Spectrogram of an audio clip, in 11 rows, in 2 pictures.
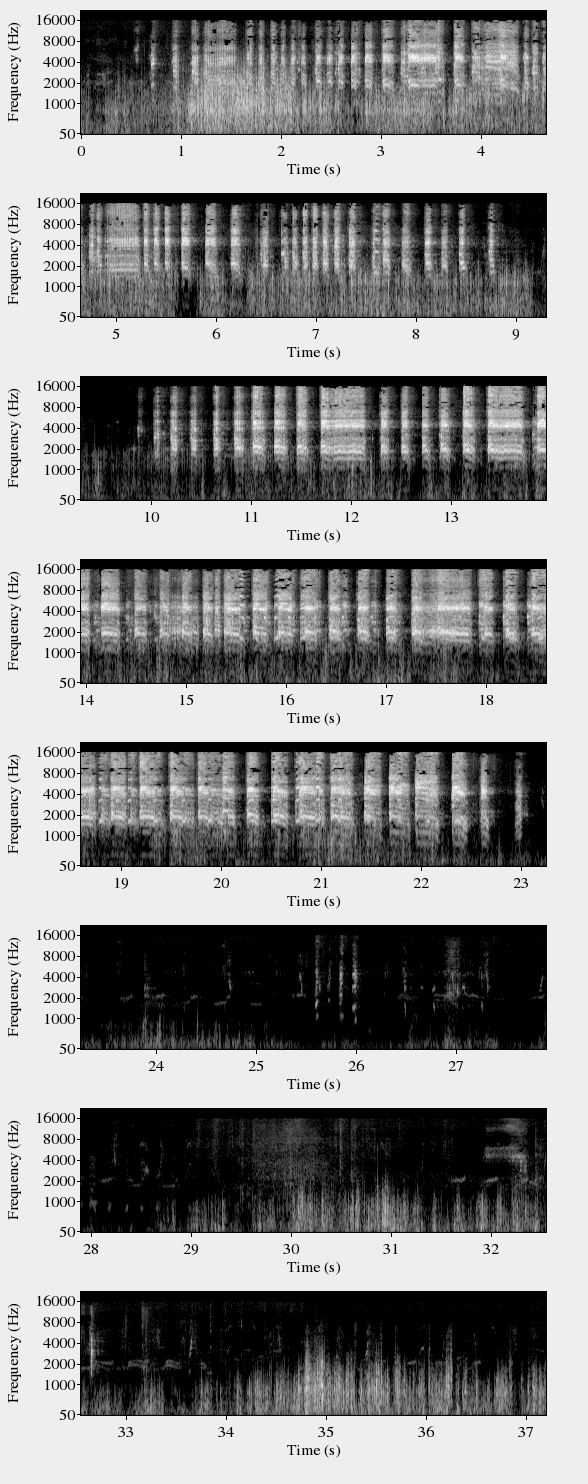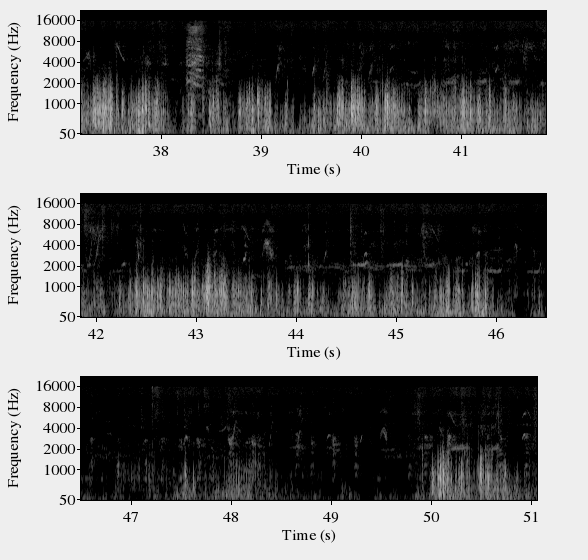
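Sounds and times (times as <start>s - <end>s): guineafowl calling: 0.2s - 29.1s, 31.2s - 51.0s.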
